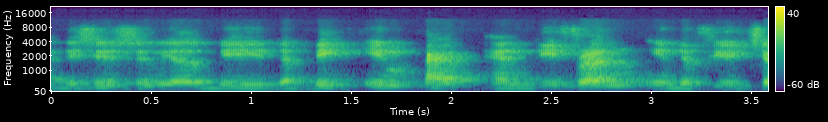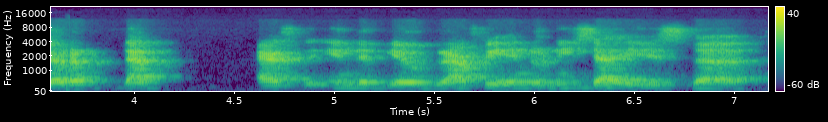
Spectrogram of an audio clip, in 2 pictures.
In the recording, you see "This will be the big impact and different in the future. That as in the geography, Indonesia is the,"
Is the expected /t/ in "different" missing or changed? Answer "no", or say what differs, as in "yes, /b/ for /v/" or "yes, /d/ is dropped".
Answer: yes, /t/ is dropped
